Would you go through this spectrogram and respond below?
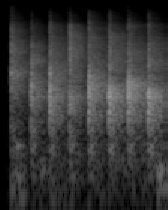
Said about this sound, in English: you want to applaud for me?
